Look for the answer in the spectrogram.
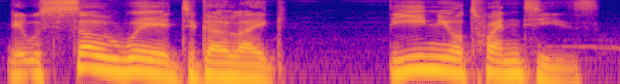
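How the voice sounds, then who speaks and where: A British man in his thirties talks loosely to his live-stream chat, swearing and laughing as he goes. His voice swoops up and down with real liveliness and sits a little on the high side. The sound is dry and close, with no room around it. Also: normal speed, no room sound. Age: 30s. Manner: animated, swearing, reads chat aloud and laughs often. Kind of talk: casual live-stream chat with game lore reading.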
